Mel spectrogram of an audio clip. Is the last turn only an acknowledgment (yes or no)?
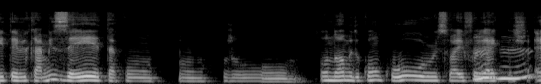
yes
